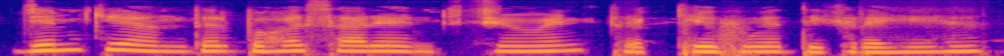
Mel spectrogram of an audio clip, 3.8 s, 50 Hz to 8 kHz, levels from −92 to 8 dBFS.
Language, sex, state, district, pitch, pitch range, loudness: Hindi, female, Uttar Pradesh, Lalitpur, 235 Hz, 225-250 Hz, -16 LUFS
